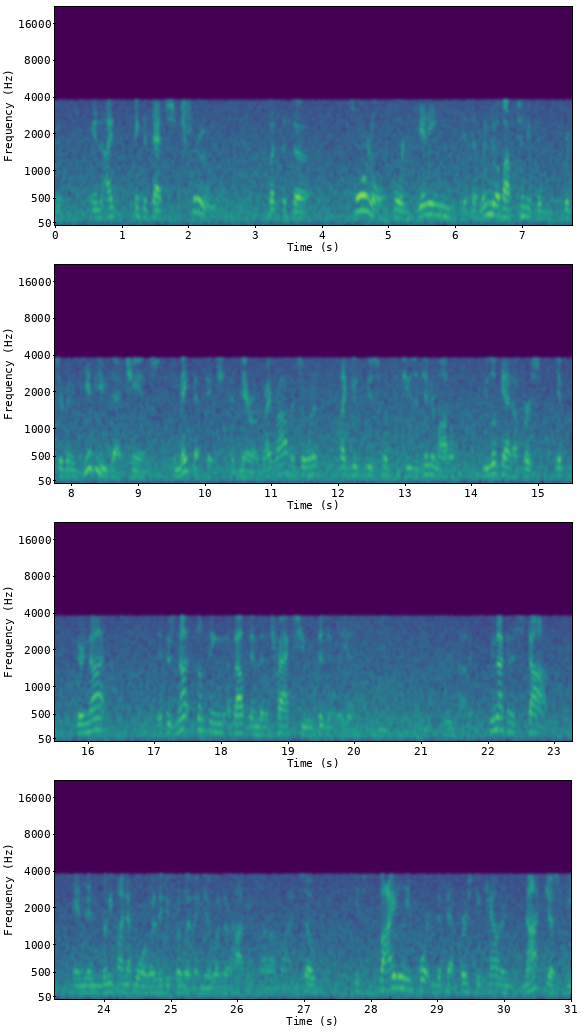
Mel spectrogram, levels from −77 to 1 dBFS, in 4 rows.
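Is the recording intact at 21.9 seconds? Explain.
Yes, the audio is intact at 21.9 seconds, with no dropout, glitch or other fault at that moment.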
